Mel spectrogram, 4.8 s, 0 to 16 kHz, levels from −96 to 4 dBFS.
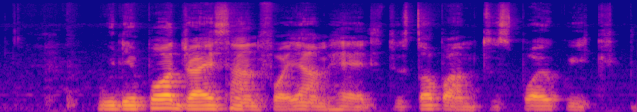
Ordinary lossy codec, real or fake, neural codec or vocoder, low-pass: none; fake; vocoder, 44.1 kHz, 128 mel bands every 256 samples, BigVGAN v2; 14.4 kHz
